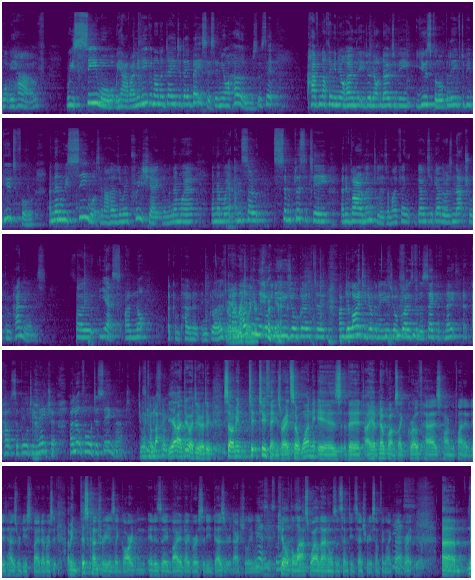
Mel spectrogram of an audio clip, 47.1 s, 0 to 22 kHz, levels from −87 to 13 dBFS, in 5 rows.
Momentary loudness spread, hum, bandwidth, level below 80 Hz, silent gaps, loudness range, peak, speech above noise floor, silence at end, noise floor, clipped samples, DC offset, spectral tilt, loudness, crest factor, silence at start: 15 LU; none; 16 kHz; -76 dBFS; none; 12 LU; -4 dBFS; 42 dB; 0 s; -68 dBFS; under 0.1%; under 0.1%; -4 dB/octave; -26 LUFS; 22 dB; 0 s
